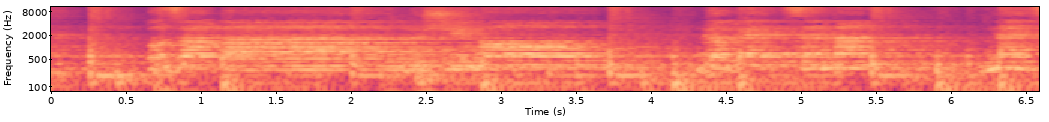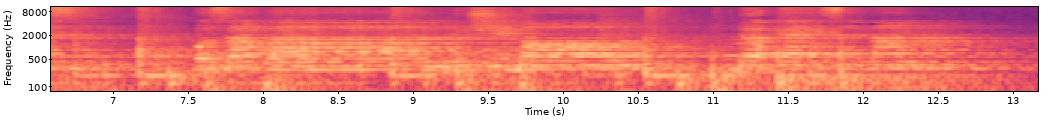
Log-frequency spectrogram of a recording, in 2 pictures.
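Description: A small church choir (schola) singing a hymn together in sung phrases, the voices carrying in a reverberant church.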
